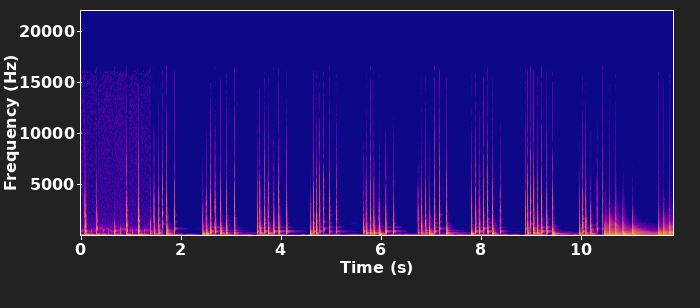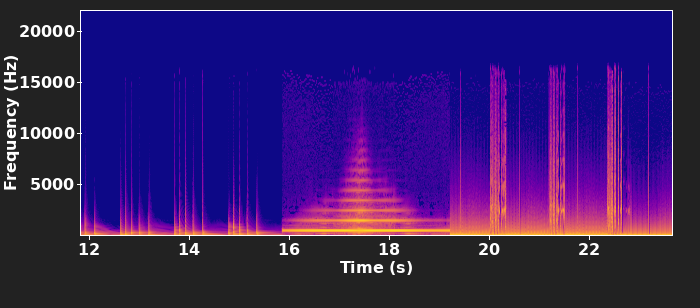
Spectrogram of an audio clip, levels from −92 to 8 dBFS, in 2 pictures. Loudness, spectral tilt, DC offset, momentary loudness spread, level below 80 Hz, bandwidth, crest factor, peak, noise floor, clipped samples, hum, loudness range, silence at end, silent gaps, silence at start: -10 LUFS; -7 dB/octave; under 0.1%; 22 LU; -16 dBFS; 10.5 kHz; 10 dB; 0 dBFS; -48 dBFS; under 0.1%; none; 18 LU; 0 s; none; 0 s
